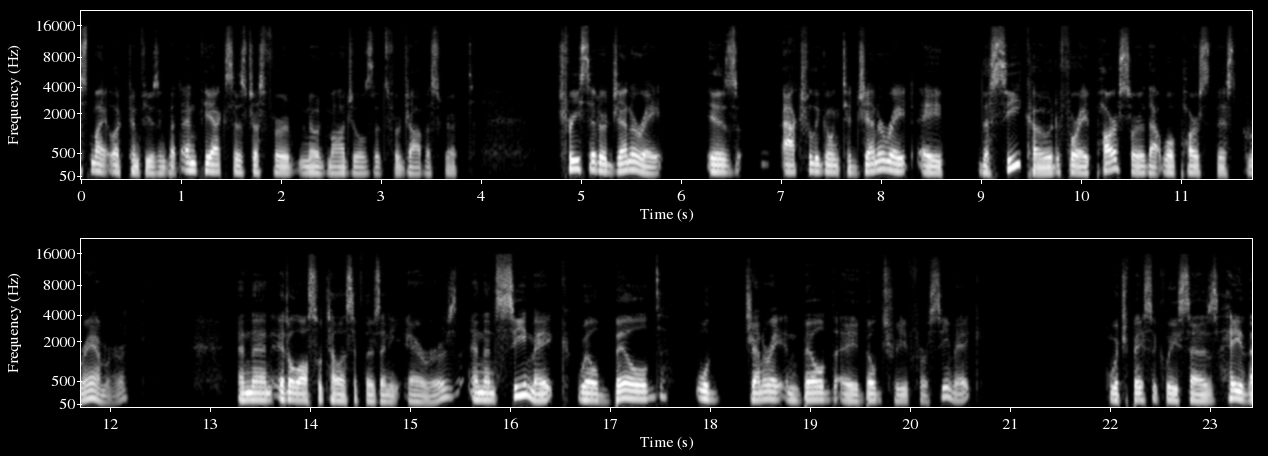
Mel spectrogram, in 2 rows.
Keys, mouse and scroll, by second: 10.7 click, 10.8 click, 11.2-11.6 scroll down 1, 11.6-12.5 scroll up 1.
